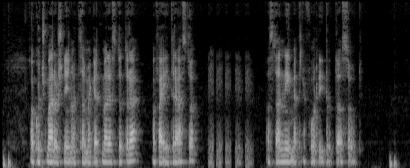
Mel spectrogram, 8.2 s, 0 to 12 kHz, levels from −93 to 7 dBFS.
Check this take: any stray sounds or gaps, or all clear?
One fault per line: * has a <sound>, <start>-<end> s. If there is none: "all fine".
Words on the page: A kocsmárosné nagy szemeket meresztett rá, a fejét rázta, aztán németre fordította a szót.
* has a laugh, 4.1-5.1 s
